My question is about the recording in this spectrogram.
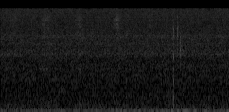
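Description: Near silence: a low steady hum with faint pencil scratching on paper and a soft tick near the end.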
